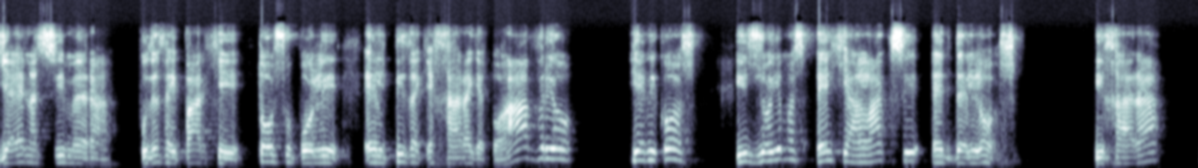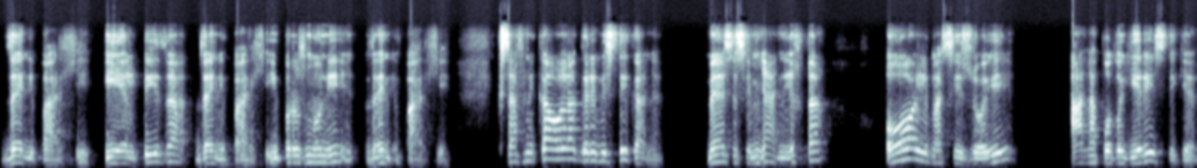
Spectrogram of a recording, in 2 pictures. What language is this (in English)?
Greek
